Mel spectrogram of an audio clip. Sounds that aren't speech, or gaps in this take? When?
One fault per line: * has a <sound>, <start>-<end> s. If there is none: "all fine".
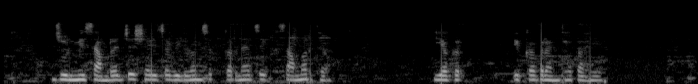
all fine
